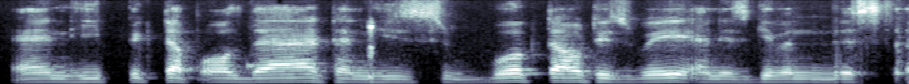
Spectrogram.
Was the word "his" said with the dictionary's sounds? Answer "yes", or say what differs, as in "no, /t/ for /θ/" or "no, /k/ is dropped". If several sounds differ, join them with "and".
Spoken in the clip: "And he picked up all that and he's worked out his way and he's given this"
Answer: yes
